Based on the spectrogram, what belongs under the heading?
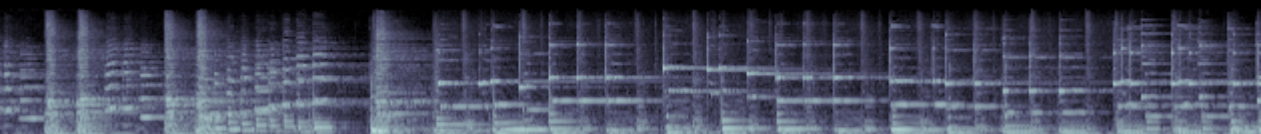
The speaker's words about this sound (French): Eh ben oui, c'était le générique de la série télé animée préférée des boomers, l'ours Colargol qui chante enfin en sol, en gilet et en faux-col.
